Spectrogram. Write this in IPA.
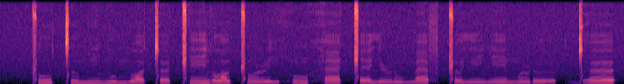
ǁ u ǀ ɯ m ĩ ʎ u m lˠ œ ǀ œ ǁ ẽ ʎ lˠ ɯ ǁ õ ɭ i h ũ h æ ǁ ɛ lʲ ɵ ɭ ɾ ũ m æ f ǁ ɵ lʲ ẽ ʎ ẽ m õ ɭ ɾ ɵ | ɡ͡ǀ œ

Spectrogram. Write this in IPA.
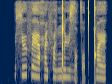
s ø f ɛː ħ i f a ŋ͡ǃ y z ɔ̰ tˤ ɔ̰ tˤ ŋ͡ǃ ɛ

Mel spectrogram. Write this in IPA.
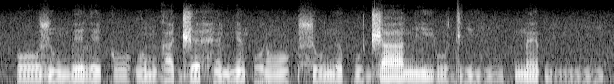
oː˧ z ũ˨ m e˦ l e˨ k oː˨ ɡ ɔ̃˦ m ɡ a˨ d͡ʒ ɛ˦ h ɛ̃˨ ɲ ɛ̃˦ p o˧ ɾ ɔ̃˦ | s u˨˦ n ə˨ p u˨ d͡ʒ aː˦ n i˦ j u˦˨ d i˨ j iː˨˦ p m ɛ̃˦ ɓ iː˨˦

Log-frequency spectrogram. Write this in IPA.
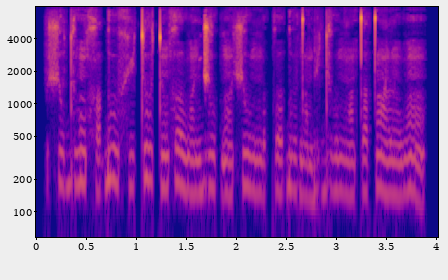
ʃ u dʱ ũ x ɔ ɠ u x y t u t ũ x o w õ n d͡ʒ u ɠ õ ʃ u ŋ o k o ɠ u d̪ ɔ̃ b y dʱ u ŋ ɔ̃ t̪ ɔ t̪ ɔ̃ l ũ w õ

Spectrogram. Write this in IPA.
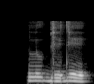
l u ɡ ɪ d e

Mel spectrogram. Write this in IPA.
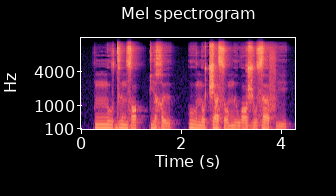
nː u d ɨ n z ɔ kː i ʁ ɨ | u n o t͡ʃ ɐ s o m ɨ w ɔ ʒ u z ɐ f i

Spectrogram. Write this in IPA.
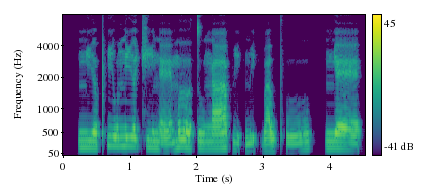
ɲ i˩ ə̯ pʰ i˧ w n i˧ ə̯ t͡ɕ i˧ n ɛː˩˧ m ɤː˥˨ t̪ u˧ ŋ aː˧˥ p i˧˩ t̚ m i˧˩ t̚ b a˧˩ w pʰ uː˧˥ | ɲ ɛː˧˩

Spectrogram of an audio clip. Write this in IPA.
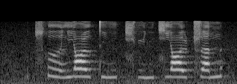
t͡sʰ o˥˨ ʊ̯ l j ɑ˦ ʊ̯ t̪ i˨˦ ŋ t͡ɕʰ y˨˦ n t͡ɕ j ɑ˦ ʊ̯ ʈ͡ʂ a˨˦ n

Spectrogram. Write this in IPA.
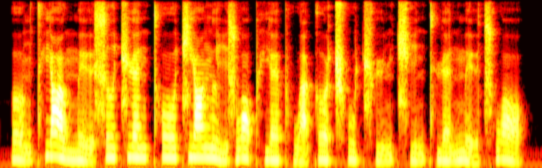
ɤ̰˨˩ ŋ t̪ʰ j ɑ˥˨ ʊ̯ m ḛ˨˩ ɪ̯ s ɹ̩˦ t͡ɕ ɥ ɛ˦ n t̪ʰ o˦ ʊ̯ t͡ɕ j ɑ˦ ŋ l ḭ˨˩ s w ɔ˥˨ pʰ j ɛ˨˦ pʰ w ä̰˨˩ k ɤ˥˨ ʈ͡ʂʰ u˥˨ t͡ɕʰ y˨˦ n t͡ɕʰ i˨˦ n t̪ʰ ɥ ɛ˨˦ n m ḛ˨˩ ɪ̯ t͡sʰ w ɔ˥˨

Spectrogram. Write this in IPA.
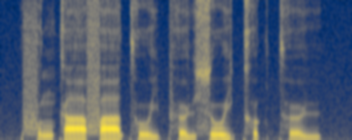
f ʊ˨ ŋ k aː˧ f aː˧ t̪ʰ uː˨˩ j pʰ ɵ˨˩ ɥ s uː˧ j kʰ ʊ˧ k̚ t̪ʰ ɵ˨ ɥ

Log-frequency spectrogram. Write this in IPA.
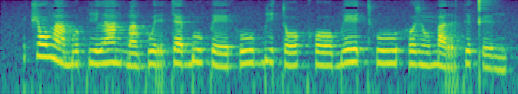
t͡ʃ ɔ˦ v ã˨ b ʊ˨ k i˨ l ã˦ ɡ͡b ã˨ kʷ ɪ˦˨ r t ɛ˦ ɓ u˦ p eː˨ h uː˦ ɓ i˦ t o˨˦ kʰ oː˨ b eː˦ tʰ uː˦ h ʊ˦ z ũ˨˦ m a˨ r k ɪ˦ kʼ ɪ˨ ŋ

